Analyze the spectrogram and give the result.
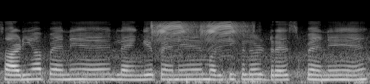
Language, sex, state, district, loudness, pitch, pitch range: Hindi, female, Chhattisgarh, Raipur, -16 LUFS, 230 Hz, 220-235 Hz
